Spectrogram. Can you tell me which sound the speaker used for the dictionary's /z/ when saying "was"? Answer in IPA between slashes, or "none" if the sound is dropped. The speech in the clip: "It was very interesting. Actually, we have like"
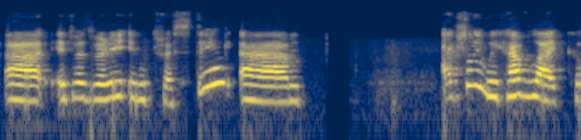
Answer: /z/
